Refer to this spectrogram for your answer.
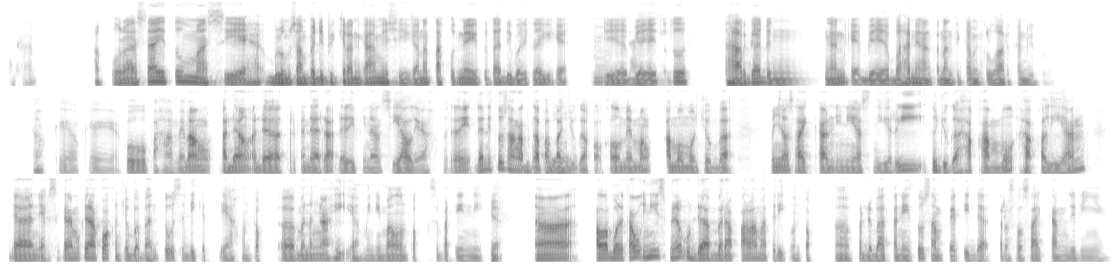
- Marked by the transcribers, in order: distorted speech; "terkendala" said as "terkendara"
- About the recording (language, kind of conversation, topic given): Indonesian, advice, Bagaimana cara berkolaborasi dengan tim untuk mengatasi kebuntuan kreatif?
